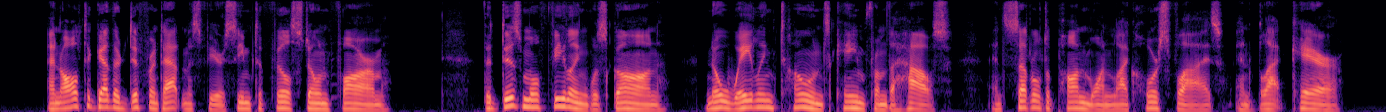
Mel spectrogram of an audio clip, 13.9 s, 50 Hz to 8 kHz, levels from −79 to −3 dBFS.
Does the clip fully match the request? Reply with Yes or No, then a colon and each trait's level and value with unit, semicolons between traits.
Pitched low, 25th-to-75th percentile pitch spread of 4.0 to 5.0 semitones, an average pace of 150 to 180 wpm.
No: low, 110 Hz; average, 4.6 semitones; slow, 135 wpm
